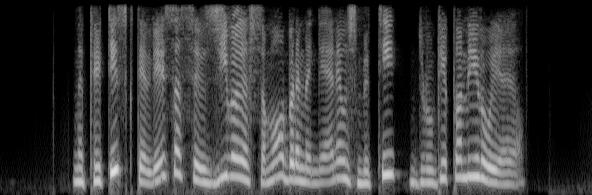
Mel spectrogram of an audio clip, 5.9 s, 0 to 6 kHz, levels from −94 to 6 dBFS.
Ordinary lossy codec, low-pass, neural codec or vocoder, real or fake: none; 5.4 kHz; codec, 16 kHz, 0.5 kbps, X-Codec, HuBERT features, trained on general audio; fake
